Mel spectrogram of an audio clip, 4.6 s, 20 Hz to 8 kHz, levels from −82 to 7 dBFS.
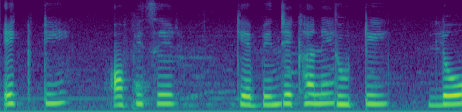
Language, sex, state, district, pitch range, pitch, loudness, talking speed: Bengali, female, West Bengal, Kolkata, 225-250 Hz, 240 Hz, -16 LUFS, 90 wpm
